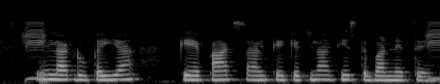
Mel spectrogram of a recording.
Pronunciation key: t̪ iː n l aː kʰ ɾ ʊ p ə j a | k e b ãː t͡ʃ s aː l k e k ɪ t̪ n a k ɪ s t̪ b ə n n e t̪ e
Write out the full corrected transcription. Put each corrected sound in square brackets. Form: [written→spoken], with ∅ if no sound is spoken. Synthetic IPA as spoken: t̪ iː n l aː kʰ ɾ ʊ p ə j a | k e [b→p] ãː t͡ʃ s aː l k e k ɪ t̪ n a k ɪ s t̪ b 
